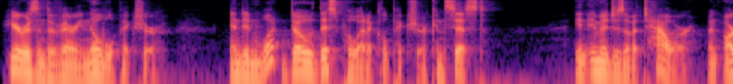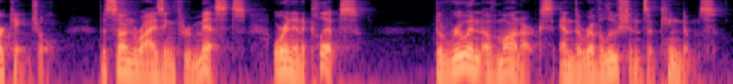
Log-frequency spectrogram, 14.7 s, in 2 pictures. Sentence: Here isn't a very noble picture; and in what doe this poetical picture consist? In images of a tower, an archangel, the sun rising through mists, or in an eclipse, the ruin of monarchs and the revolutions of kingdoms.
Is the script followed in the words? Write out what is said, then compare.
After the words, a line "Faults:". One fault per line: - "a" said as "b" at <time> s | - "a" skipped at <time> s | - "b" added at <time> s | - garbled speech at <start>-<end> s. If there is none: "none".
Here isn't a very noble picture; and in what doe this poetical picture consist? In images of a tower, an archangel, the sun rising through mists, or in an eclipse, the ruin of monarchs and the revolutions of kingdoms.
Faults:
none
